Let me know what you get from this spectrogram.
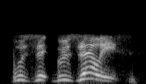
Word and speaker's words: Buzelis: Buzelis.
